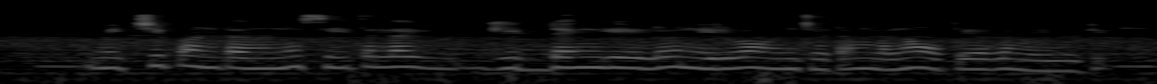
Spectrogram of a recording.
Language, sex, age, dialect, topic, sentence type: Telugu, female, 25-30, Central/Coastal, agriculture, question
